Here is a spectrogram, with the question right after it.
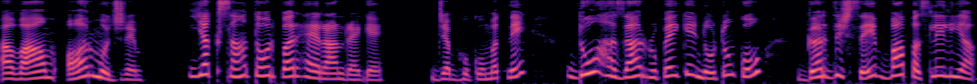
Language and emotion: Urdu, surprised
